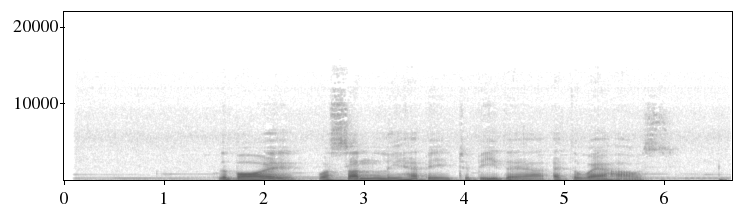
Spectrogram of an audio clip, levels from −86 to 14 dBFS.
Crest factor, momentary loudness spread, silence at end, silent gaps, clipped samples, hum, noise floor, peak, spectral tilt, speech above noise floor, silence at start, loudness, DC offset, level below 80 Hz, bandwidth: 22 dB; 13 LU; 0.05 s; none; under 0.1%; none; -59 dBFS; -12 dBFS; -7 dB/octave; 27 dB; 0.6 s; -33 LUFS; under 0.1%; -58 dBFS; 14 kHz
